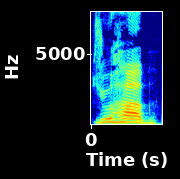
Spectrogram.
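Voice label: "zhuhab" nominative, Archi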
